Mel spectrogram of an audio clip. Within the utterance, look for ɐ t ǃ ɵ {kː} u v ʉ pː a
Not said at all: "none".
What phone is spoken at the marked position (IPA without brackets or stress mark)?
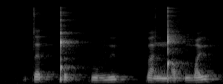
kː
